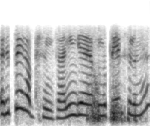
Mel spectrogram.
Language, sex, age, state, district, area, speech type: Tamil, male, 18-30, Tamil Nadu, Sivaganga, rural, conversation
